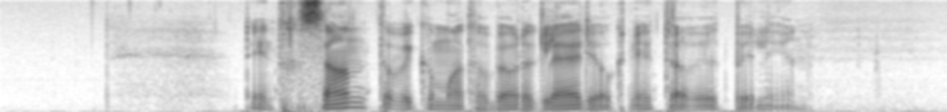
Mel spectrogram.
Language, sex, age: Swedish, male, 35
